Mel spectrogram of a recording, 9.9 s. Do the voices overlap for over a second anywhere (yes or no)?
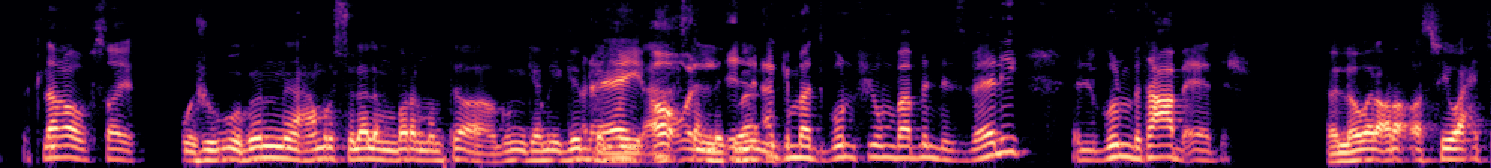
yes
